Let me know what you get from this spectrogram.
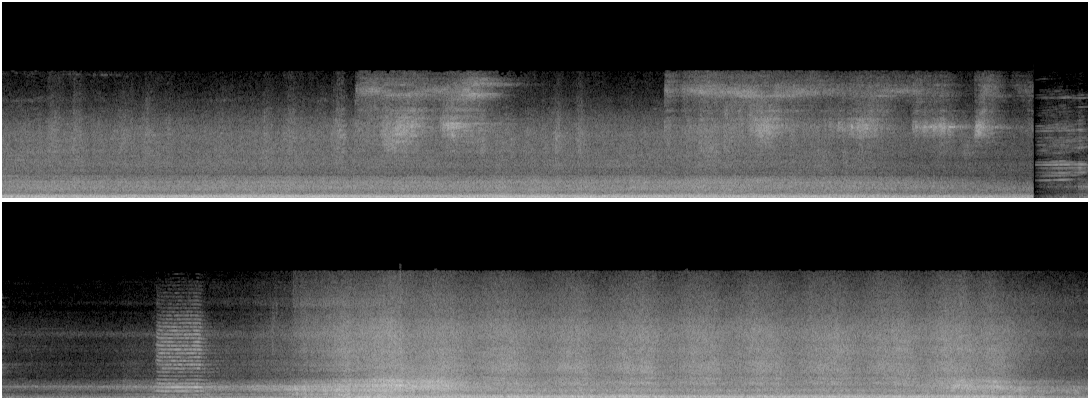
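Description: A freight train of open wagons rolling past with a steady rumble of wheels on rail. After a sudden cut comes a short horn toot, then an Intercity passenger train running through, its wheels clicking over rail joints at an even beat.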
